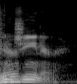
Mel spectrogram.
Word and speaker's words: Congener: Congener? – Congener.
